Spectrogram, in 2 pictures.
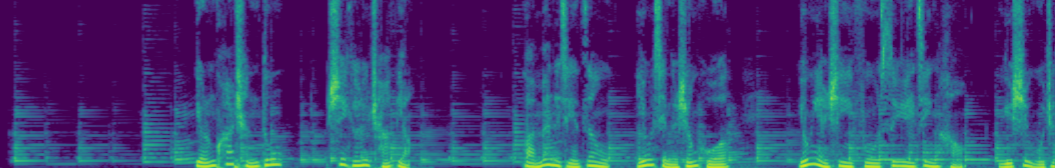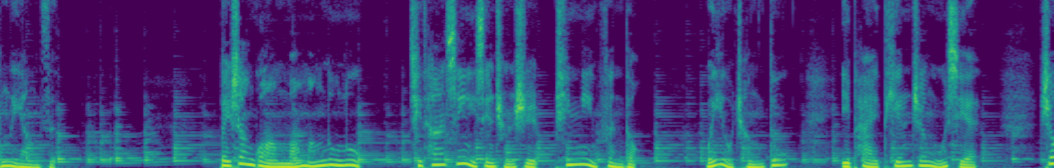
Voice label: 女 地方解说 重庆 成都; 醒醒吧重庆，别让成都抢了你的风头

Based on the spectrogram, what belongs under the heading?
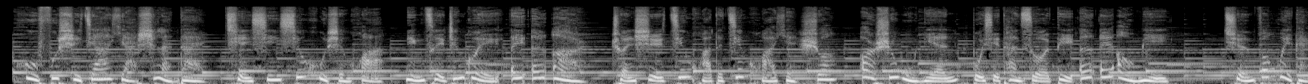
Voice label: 女 品牌广告 化妆品 优雅，温馨; 女21-大气知性 高端大气; 雅诗兰黛

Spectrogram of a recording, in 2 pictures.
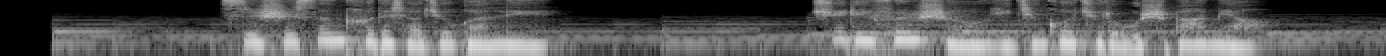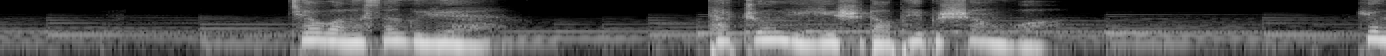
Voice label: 女, 微电影, 失恋, 内心旁白

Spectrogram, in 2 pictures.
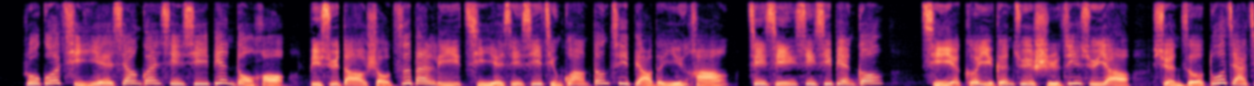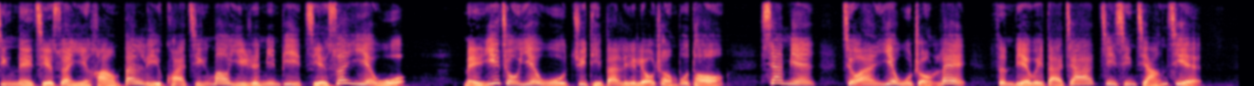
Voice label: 女, 角色女童, 银行业务; 可爱

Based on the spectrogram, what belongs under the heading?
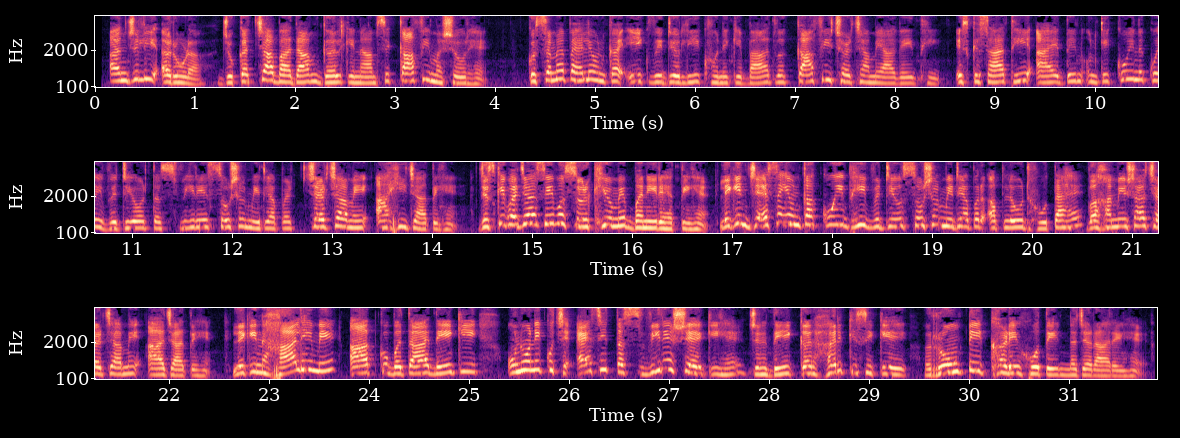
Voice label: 印地语女声

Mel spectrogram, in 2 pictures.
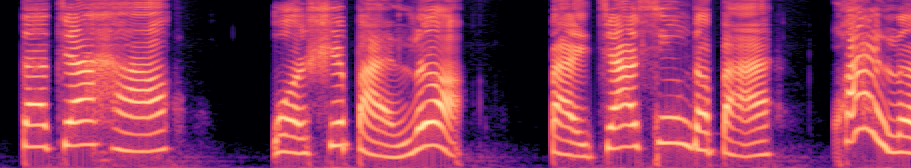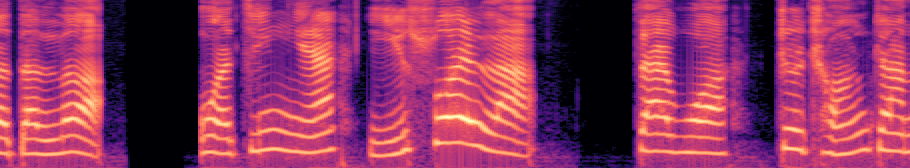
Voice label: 女, 儿童配音, 1-2岁小女童; 全能型; 可爱

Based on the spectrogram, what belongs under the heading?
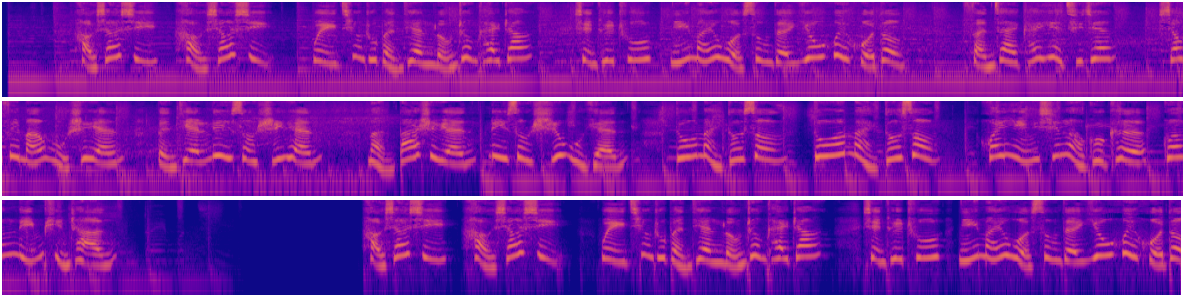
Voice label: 女 卖场广告 新店开业 喜庆活泼; 女101-大气庄重; 轻松活泼

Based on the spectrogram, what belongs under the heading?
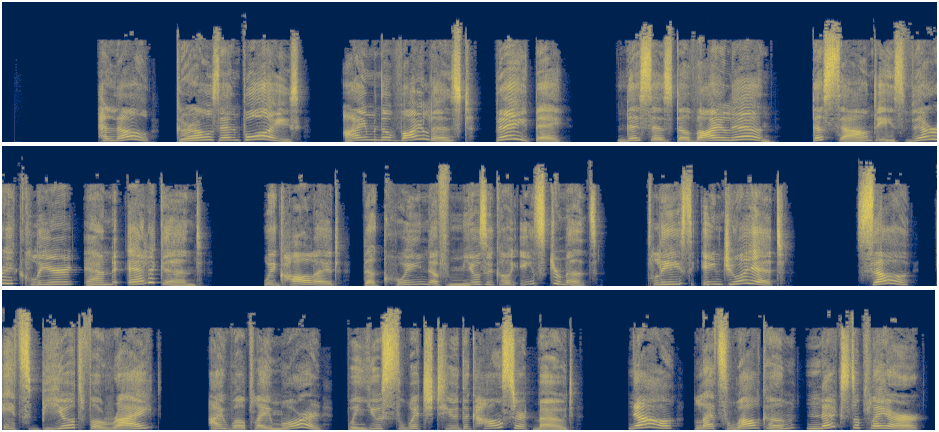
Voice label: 女, 英文, 女童; 国籍

